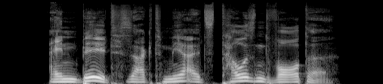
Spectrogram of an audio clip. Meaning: a picture is worth a thousand words, a picture paints a thousand words
- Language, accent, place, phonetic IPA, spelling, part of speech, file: German, Germany, Berlin, [aɪ̯n bɪlt zaːkt meːɐ̯ als ˈtaʊ̯zn̩t ˈvɔʁtə], ein Bild sagt mehr als tausend Worte, phrase, De-ein Bild sagt mehr als tausend Worte.ogg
